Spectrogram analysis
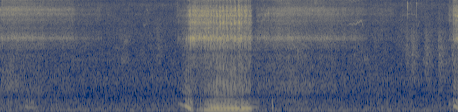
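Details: Sleeping Boxer puppy gives a single deep, fluttering snore of about a second and a half, another beginning at the end, over quiet room noise: snoring.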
